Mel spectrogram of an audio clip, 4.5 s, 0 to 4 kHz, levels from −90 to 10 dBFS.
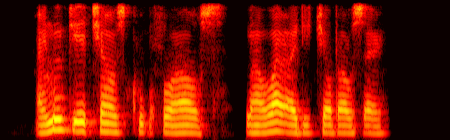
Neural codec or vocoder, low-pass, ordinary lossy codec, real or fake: codec, 16 kHz, 1 kbps, FunCodec, trained on LibriTTS, 50 frames a second; 3.6 kHz; none; fake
